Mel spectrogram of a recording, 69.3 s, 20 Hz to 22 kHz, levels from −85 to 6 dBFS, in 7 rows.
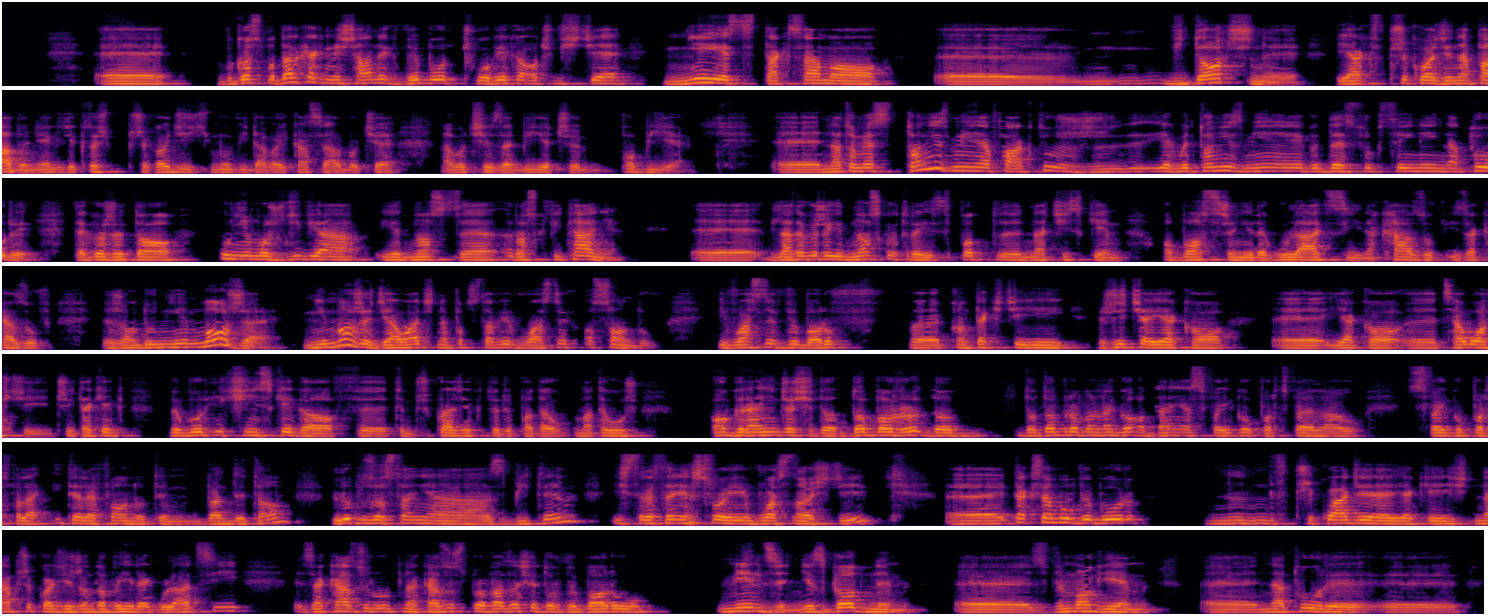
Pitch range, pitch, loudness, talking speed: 125-155 Hz, 140 Hz, -23 LUFS, 120 wpm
